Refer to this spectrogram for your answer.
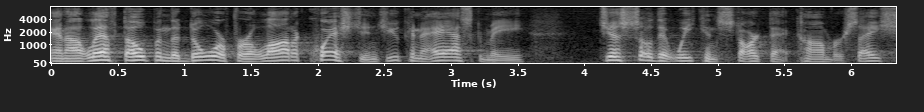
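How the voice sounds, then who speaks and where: A man with an American accent speaks in an unremarkable speaking voice at a moderate pace, with lively intonation. The recording is very clean, with a silent background. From US South (Mobile, Alabama), then Kansas City from 15. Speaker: church member sharing personal testimony. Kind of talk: testimony. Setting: church service.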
